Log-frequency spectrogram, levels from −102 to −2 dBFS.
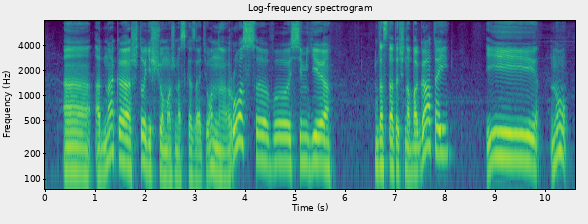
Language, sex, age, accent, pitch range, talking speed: Russian, male, 20-39, native, 105-135 Hz, 75 wpm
